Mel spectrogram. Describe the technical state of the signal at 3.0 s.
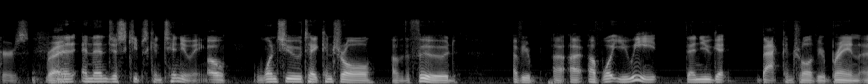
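At 3.0 s the speech is inside a jitter buffer speed-up from 2.17 to 4.45 s. Short pitch-period slices are cut repeatedly, so the speech runs about 113% fast at unchanged pitch and sounds hurried. Roughly a third of a second is dropped. Under it sits a steady 60 Hz mains hum, present throughout the clip. It is a low tone well below the speech level, likely from a ground loop or nearby transformer.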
